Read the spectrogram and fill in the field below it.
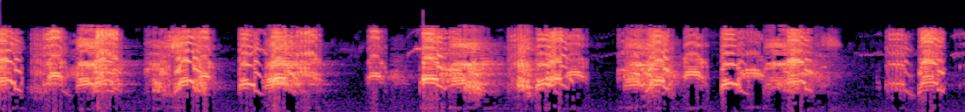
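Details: Demoiselle crane pair, the male calling to the female from the other side: harsh, rattling croaks in about a dozen short bursts, some overlapping, spread unevenly across ten seconds.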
